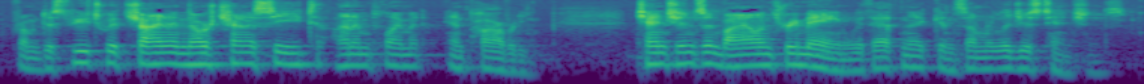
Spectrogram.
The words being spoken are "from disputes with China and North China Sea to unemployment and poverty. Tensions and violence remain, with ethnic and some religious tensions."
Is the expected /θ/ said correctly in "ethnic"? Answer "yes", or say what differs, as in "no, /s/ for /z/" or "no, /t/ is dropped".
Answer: yes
